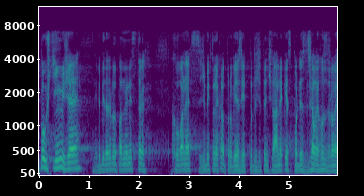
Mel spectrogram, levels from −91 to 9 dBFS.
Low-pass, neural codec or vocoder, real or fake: 7.2 kHz; codec, 16 kHz, 16 kbps, FreqCodec, smaller model; fake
